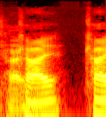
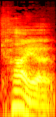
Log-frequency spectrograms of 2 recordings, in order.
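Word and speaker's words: Kiah: um pronounce uh kaya is that how you pronounce that i thought it'd be kai kai it looks like kia yeah it's yeah key it's k-i-a-h and she says uh kia pronounced kaya because i know you'll butcher it without this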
